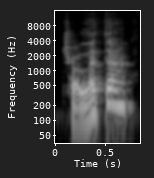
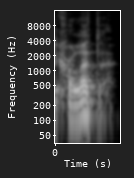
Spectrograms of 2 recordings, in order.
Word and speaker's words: Charletta: I always say it wrong. Charletta? I always want to say Carletta. Yeah. Charletta.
